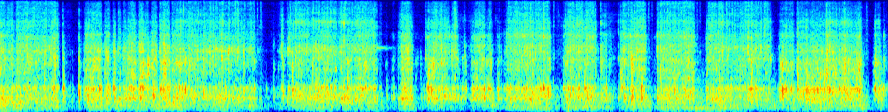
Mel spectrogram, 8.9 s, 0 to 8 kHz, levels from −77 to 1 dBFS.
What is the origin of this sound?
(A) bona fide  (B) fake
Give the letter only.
B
